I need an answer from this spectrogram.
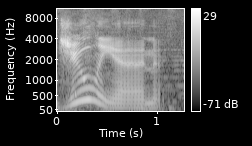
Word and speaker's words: Julien: made another another see I made another pronunciation mistake I call him Julianne and not Julian so for me that makes a huge difference so Jen and Julian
